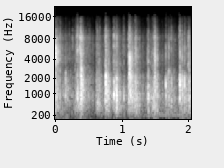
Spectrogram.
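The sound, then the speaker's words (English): A church audience claps in applause, a dense, steady patter of many hands that keeps going for the whole moment. “Can we give Pastor Taylor another hand clap?”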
